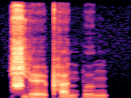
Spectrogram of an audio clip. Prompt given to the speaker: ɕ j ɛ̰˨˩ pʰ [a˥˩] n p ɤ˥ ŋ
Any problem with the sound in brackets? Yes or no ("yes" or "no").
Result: no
